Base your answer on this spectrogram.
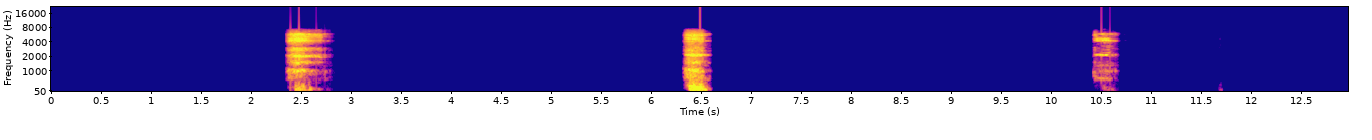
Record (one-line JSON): {"exhalation_length": "13.0 s", "exhalation_amplitude": 4211, "exhalation_signal_mean_std_ratio": 0.16, "survey_phase": "beta (2021-08-13 to 2022-03-07)", "age": "45-64", "gender": "Female", "wearing_mask": "No", "symptom_none": true, "symptom_onset": "8 days", "smoker_status": "Never smoked", "respiratory_condition_asthma": false, "respiratory_condition_other": false, "recruitment_source": "REACT", "submission_delay": "1 day", "covid_test_result": "Negative", "covid_test_method": "RT-qPCR"}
